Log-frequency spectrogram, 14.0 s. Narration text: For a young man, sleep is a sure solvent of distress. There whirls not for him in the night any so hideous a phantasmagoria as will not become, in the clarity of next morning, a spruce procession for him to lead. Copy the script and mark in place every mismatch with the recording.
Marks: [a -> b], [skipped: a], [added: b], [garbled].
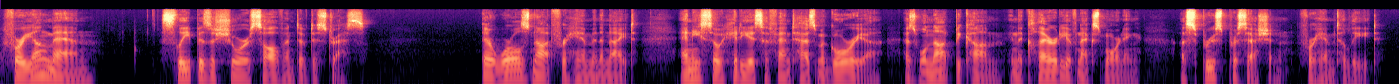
For a young man, sleep is a sure solvent of distress. There whirls not for him in the night any so hideous a phantasmagoria as will not become, in the clarity of next morning, a spruce procession for him to lead.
